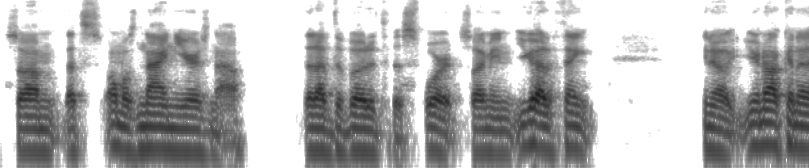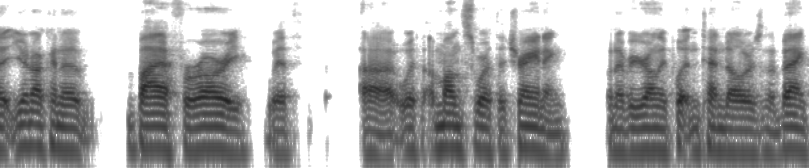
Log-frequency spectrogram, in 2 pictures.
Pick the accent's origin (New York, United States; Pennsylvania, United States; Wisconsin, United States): Pennsylvania, United States; outside Pittsburgh; I was raised outside Pittsburgh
